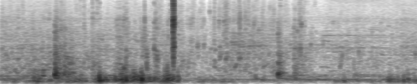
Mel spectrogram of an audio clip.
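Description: Water splashes against the side of a boat.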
